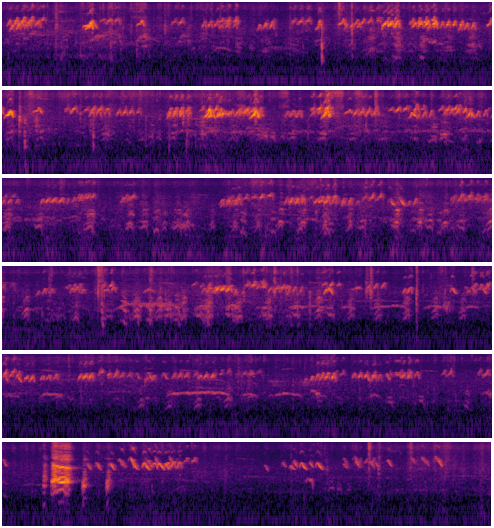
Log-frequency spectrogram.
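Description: Muscovy ducklings peeping, a dense chorus of short, high-pitched peeps, with lower-pitched calls joining in through the middle and one loud, short squawk near the end.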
